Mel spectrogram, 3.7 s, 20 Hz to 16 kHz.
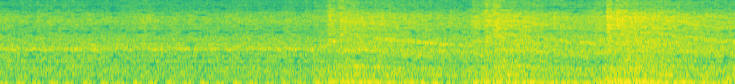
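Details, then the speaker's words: Second-hand Honda Click 125 scooter with a "big bike" noise: loud, rough, gritty uneven rumble that swells with revs. Parts already replaced elsewhere did not cure it; the noise is a worn crankshaft bearing, and the engine is to be lowered and overhauled. "Yan, pinalitan, pero yung ingay andyan pa rin, hindi pa rin nawala. Ibig sabihin, hindi ito yung may problema, kundi yung bearing."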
